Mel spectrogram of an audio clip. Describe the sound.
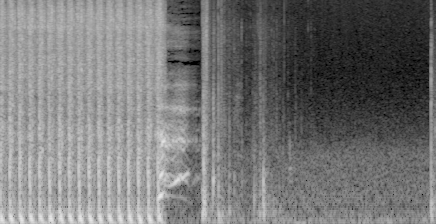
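Gunfire aimed at young German recruits guarding a roadway beside a small park, near a machine gun nest: a loud, rapid, evenly spaced burst of automatic fire, then a few sharp single cracks over a low rumble.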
